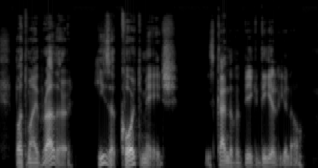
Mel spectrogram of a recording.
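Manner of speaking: low, secretive, conspiratorial confiding tone. A character leans in and confides, conspiratorially. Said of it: "she leans in kind of conspiratorially and says".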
